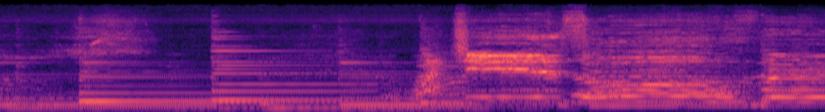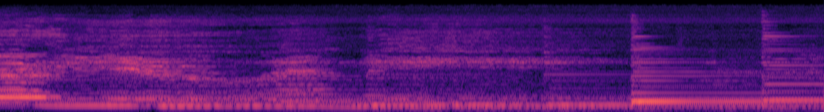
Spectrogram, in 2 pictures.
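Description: Three voices singing a song together in harmony over strummed acoustic guitar, with held guitar chords under the vocal lines.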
